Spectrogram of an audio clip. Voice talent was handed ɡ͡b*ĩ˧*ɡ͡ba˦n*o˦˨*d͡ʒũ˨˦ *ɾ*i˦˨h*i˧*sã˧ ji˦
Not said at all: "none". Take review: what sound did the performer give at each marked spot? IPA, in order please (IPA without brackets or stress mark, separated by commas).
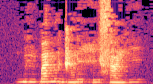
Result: ĩ˧, u˦˨, ɾ, i˧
